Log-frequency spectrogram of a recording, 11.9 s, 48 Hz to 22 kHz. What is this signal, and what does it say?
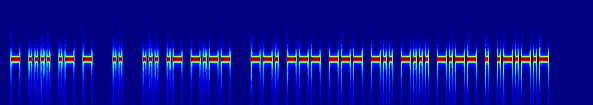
Morse code, heard as a keyed tone, about 20 wpm, 700 Hz. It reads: THAT I SAY GOODBYE.
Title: Sentences with 7-Word Phrases - Spoken Beginning - 20wpm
